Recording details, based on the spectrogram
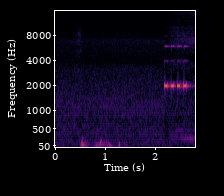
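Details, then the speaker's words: K9 Pro Plus non-contact thermometer tested on hot water to simulate a fever; after faint handling noise, four rapid high-pitched beeps, the high-temperature alarm. "อุณหภูมิร่างกายสูงเป็นอุณหภูมิสูงนะคะถ้ามีไข้ก็จะขึ้นแบบนี้นะคะ"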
